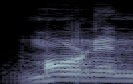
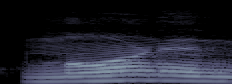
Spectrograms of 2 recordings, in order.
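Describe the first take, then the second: First: It sounds grudging and unfriendly. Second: It sounds warm and affectionate. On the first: The speaker is still angry and does not mean it. The speaker calls it wrong. "No, not like that" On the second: The speaker sincerely means the kind greeting. The speaker calls it right.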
